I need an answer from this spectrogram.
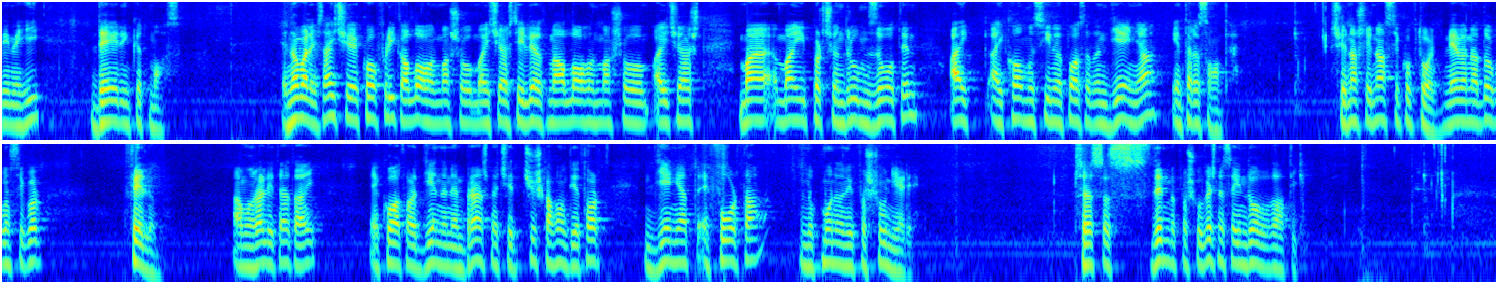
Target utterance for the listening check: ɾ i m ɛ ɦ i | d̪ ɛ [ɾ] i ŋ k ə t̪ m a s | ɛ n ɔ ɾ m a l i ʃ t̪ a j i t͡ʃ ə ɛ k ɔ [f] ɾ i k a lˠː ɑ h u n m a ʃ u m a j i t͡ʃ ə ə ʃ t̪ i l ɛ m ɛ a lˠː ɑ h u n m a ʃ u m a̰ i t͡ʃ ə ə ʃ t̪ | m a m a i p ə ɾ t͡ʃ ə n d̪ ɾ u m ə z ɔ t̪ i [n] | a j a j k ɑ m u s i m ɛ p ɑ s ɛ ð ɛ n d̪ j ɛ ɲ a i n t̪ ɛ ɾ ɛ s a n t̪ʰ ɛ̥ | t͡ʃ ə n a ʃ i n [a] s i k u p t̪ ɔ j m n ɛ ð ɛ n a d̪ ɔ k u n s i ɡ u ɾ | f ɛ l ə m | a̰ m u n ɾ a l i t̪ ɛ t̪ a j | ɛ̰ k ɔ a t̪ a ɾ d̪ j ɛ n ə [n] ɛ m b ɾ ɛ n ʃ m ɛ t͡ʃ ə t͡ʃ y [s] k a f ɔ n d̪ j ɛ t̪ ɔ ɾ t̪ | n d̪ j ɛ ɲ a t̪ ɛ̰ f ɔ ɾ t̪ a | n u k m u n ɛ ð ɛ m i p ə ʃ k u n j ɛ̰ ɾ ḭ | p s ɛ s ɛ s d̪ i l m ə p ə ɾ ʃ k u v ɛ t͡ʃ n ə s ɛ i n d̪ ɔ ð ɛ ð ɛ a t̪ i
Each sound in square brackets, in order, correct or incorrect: correct, correct, correct, correct, correct, incorrect

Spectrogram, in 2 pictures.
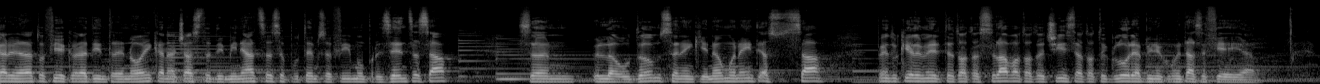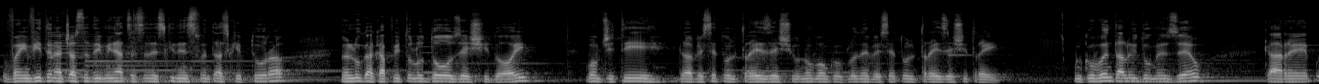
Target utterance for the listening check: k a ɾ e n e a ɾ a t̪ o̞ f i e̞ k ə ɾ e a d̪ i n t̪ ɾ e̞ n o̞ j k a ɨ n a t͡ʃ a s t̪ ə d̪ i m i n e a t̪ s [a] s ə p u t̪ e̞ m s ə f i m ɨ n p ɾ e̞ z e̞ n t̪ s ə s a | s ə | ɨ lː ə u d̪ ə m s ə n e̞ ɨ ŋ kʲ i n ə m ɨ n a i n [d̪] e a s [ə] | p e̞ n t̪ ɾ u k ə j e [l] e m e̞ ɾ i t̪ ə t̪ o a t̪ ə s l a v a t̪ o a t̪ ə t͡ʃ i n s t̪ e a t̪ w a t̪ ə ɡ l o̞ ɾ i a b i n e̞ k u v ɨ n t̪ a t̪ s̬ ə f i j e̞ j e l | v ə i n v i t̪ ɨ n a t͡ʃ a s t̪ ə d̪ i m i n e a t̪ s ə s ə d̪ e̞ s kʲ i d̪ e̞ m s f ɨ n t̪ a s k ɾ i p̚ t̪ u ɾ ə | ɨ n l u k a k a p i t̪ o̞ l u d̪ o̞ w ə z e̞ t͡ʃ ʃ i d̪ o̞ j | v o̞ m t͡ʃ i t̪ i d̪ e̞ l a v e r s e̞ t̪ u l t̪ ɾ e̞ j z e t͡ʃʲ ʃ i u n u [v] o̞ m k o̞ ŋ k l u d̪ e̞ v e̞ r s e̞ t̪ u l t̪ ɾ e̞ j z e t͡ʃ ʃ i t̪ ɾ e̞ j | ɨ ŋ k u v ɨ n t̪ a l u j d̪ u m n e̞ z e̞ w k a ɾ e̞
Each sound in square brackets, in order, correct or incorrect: incorrect, incorrect, incorrect, correct, correct

